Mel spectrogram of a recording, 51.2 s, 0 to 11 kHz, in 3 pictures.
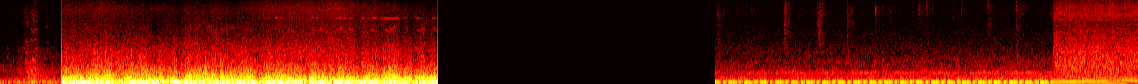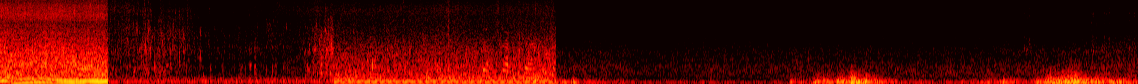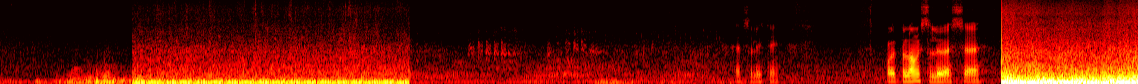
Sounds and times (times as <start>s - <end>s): Ocean: 0.9s - 6.2s, 15.8s - 25.4s, 36.1s - 40.3s, 42.8s - 46.4s.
